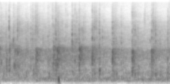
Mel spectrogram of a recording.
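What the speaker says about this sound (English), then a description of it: "Round of applause for Jack," An audience claps steadily after a sports psychology mindfulness talk, a dense, even patter of many hands that carries on alone without any voices.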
